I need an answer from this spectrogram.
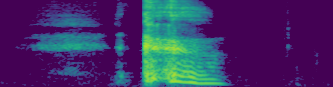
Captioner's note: clears throat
